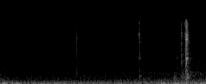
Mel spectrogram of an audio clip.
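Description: A quiet stretch with a faint low hum and three soft, sharp clicks spread across it.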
